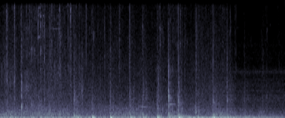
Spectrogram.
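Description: Heavy footsteps clank on a metal deck.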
